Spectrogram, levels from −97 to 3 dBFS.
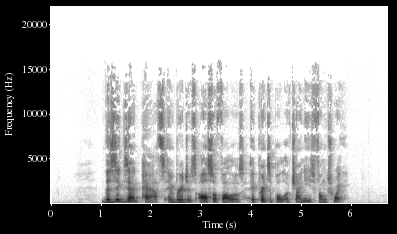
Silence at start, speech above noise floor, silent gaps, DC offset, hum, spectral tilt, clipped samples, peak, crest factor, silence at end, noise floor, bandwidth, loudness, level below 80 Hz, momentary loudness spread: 1.05 s; 48 dB; none; under 0.1%; none; -4.5 dB/octave; under 0.1%; -2 dBFS; 20 dB; 0.9 s; -68 dBFS; 16 kHz; -21 LUFS; -60 dBFS; 12 LU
